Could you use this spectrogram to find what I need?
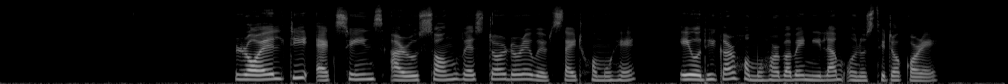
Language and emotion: Assamese, neutral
